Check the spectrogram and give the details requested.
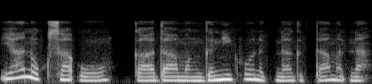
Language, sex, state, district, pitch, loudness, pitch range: Garo, female, Meghalaya, South Garo Hills, 195 Hz, -13 LUFS, 180-220 Hz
